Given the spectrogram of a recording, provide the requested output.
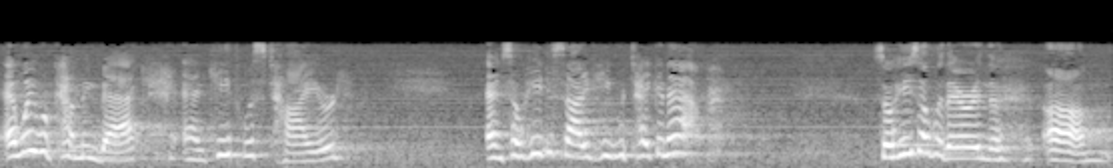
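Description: A woman preaching a sermon, telling a personal story in a folksy, animated way. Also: sits high. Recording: dull sound with long hall reverb.

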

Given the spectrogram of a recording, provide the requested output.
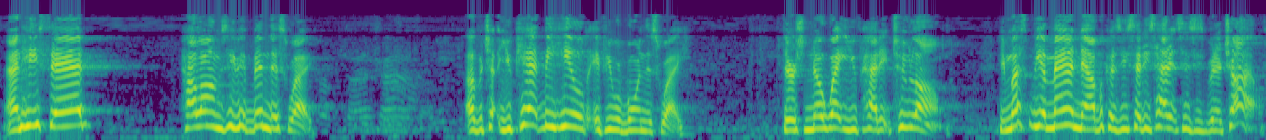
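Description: A woman preaching a sermon, leading the congregation in call-and-response. She is animated and slows down to stress scripture. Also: high voice. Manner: animated, slows down to stress scripture and leads the crowd in repeating lines. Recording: dull, lo-fi church recording.

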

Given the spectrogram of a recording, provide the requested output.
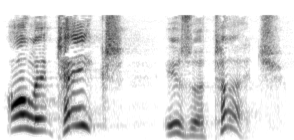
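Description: A man preaching from the pulpit with a very lively, swooping delivery, pausing to prompt his listeners. His words come slowly and deliberately. The recording sounds dull and lo-fi. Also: very high voice. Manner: emphatic preaching with call-and-response prompts. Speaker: pastor. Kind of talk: sermon.

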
